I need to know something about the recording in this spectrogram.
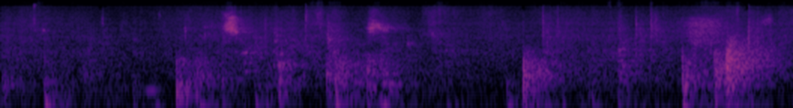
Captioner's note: whispering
